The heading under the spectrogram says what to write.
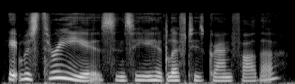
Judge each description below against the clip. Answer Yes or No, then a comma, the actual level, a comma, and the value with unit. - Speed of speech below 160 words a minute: No, fast, 205 wpm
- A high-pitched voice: Yes, high, 205 Hz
